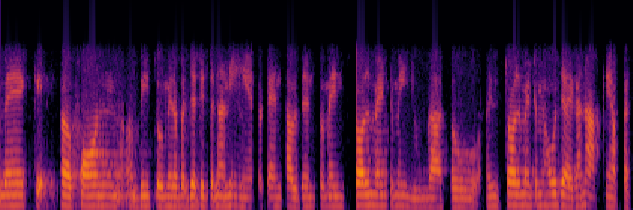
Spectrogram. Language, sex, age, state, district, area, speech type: Hindi, male, 18-30, Rajasthan, Jodhpur, urban, conversation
